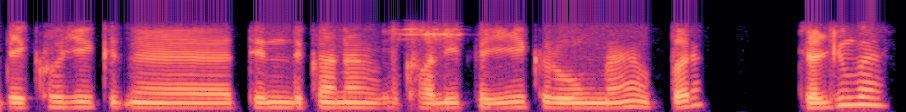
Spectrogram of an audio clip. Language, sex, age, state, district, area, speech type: Punjabi, male, 18-30, Punjab, Kapurthala, rural, conversation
